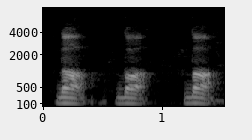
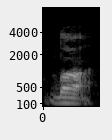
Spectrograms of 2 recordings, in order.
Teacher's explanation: Tapi secara teori begini. Jadi huruf do ini diucapkan dengan menyentuhkan sisi lidah kita dengan geraham-geraham atas ya. Boleh salah satu sisi disentuhkan dengan salah satu geraham atas kita, atau boleh juga menyentuhkan dua sisi lidah kita dengan dua geraham kita ya.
